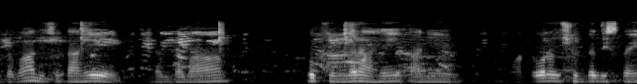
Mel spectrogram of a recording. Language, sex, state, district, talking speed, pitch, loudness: Marathi, male, Maharashtra, Dhule, 105 wpm, 150 Hz, -22 LUFS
